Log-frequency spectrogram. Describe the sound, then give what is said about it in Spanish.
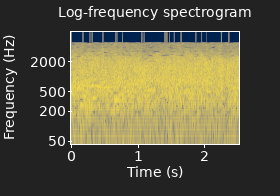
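Congregation members at a church service applaud a brother about to teach a Bible lesson, producing a dense, continuous burst of clapping that holds loud and even throughout. “Un buen aplauso para hermano Fernando.”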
